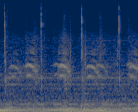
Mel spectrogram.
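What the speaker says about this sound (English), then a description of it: "but these crows are very noisy" Crows in the video game Planet Coaster caw repeatedly in a steady rhythm, several distinct calls about half a second apart, faint and somewhat distant over a low ambient background.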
